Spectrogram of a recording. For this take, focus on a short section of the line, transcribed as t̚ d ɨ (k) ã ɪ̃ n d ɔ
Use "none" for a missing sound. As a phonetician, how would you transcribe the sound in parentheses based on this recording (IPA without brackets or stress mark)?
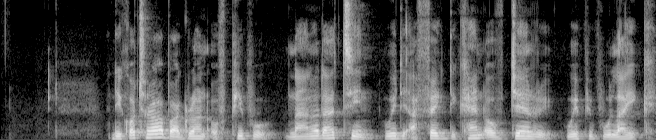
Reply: kʰ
